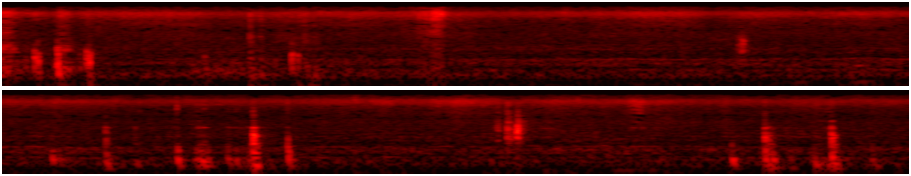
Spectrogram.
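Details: Phone recording of a honey bee colony during hive inspection: a dense, steady buzz of many bees underlies frequent sharp clicks and knocks from handling the hive.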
